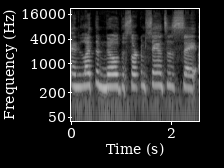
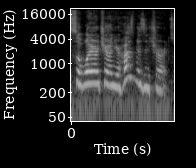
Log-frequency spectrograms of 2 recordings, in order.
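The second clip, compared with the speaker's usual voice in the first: very cocky, tossed-off, thrown-out-there tone; 2 semitones higher than usual. Retelling an insurance agent's question about a husband's insurance: imitating a cocky tone. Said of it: "Real cocky like".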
